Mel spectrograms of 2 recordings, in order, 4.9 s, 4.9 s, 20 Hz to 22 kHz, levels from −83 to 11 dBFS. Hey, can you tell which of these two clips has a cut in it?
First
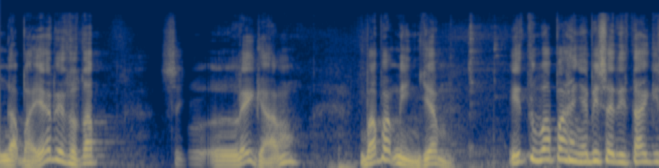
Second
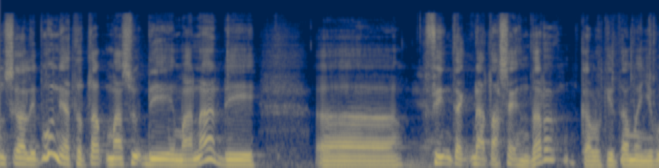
first; 1 cut; at 1.4 s

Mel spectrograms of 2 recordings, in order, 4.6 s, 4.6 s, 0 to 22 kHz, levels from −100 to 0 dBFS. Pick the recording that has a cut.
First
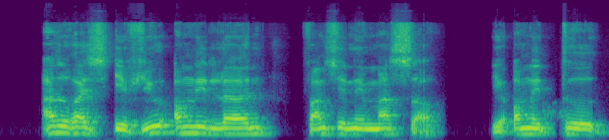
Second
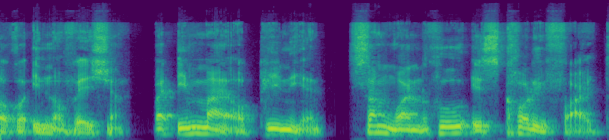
second; 2 cuts; at 1.0 s, 2.4 s

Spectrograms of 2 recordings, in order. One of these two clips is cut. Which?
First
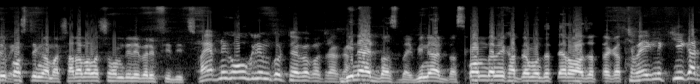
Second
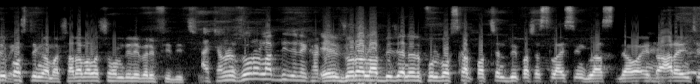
first; 3 cuts; at 1.9 s, 4.6 s, 6.3 s

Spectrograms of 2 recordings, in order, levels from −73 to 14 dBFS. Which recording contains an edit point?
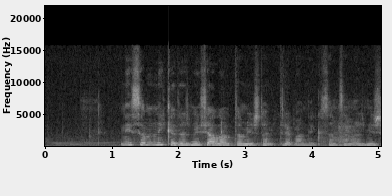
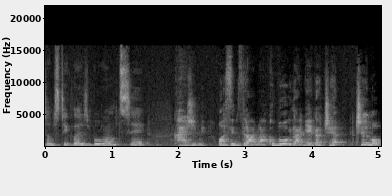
second; 1 cut; at 1.9 s

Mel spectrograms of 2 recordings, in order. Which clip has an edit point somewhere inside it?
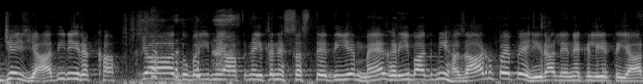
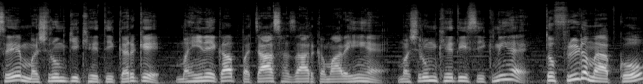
first; 1 cut; at 1.4 s

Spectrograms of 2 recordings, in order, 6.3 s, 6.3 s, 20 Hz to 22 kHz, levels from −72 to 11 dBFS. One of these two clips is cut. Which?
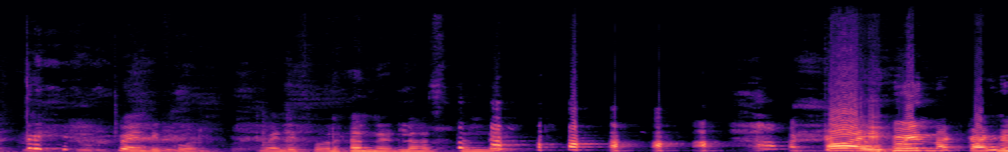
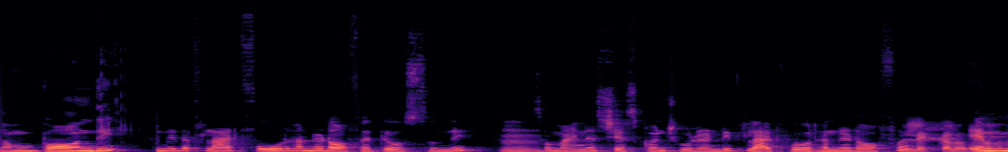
second; 1 cut; at 1.0 s

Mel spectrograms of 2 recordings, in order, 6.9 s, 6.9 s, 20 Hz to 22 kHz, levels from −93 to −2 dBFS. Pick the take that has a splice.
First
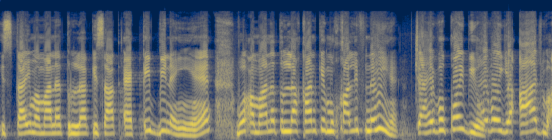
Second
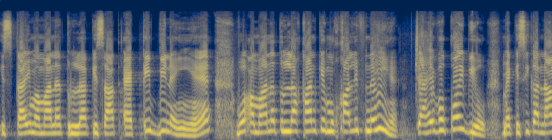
first; 1 cut; at 5.9 s

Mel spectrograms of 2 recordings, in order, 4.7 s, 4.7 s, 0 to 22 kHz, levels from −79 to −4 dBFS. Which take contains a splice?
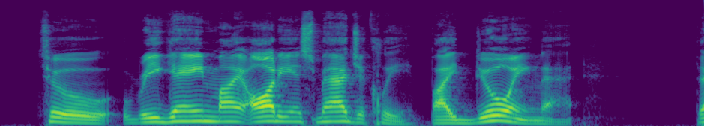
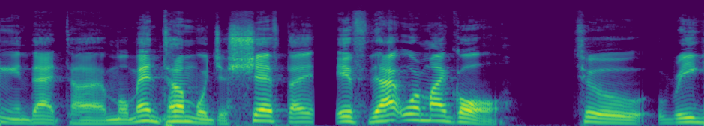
second; 1 cut; at 2.1 s

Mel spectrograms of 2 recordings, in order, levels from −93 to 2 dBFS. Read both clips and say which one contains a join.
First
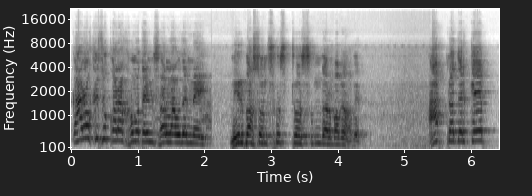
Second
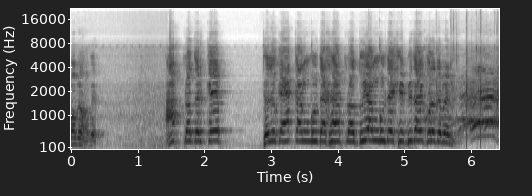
first; 1 cut; at 2.1 s

